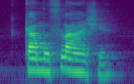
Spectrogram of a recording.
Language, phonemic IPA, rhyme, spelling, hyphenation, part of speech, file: Dutch, /ˌkaː.muˈflaː.ʒə/, -aːʒə, camouflage, ca‧mou‧fla‧ge, noun, Nl-camouflage.ogg
- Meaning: camouflage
